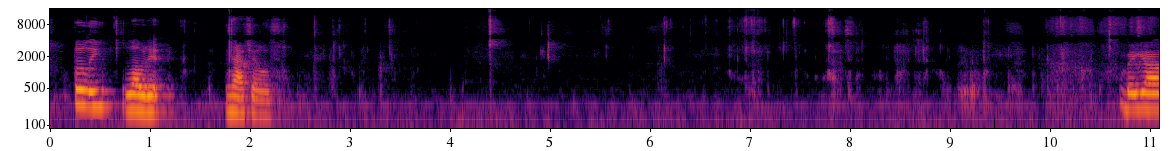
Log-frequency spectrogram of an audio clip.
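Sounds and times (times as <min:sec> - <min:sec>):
chewing crunchy taco shell: 0:00.6 - 0:10.7
loud crunching bite: 0:06.1 - 0:09.4.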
